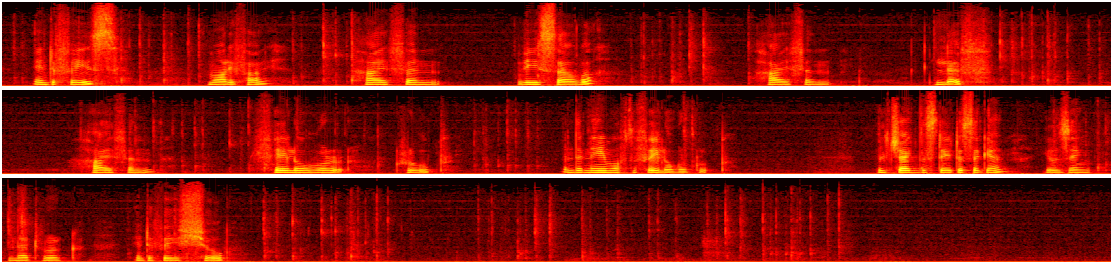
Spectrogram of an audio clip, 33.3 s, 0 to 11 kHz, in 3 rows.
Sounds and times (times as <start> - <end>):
Computer keyboard: 0.0 - 0.4, 1.0 - 2.1, 2.8 - 3.7, 6.3 - 7.7, 9.6 - 11.1, 12.3 - 13.8, 14.5 - 16.6, 17.8 - 18.4, 21.8 - 22.6, 24.7 - 26.3, 26.9 - 30.7.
